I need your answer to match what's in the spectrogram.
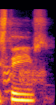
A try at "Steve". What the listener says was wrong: My last name is Steve. Not Steve's. It's Steve. That's how you properly pronounce my name. Steve.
